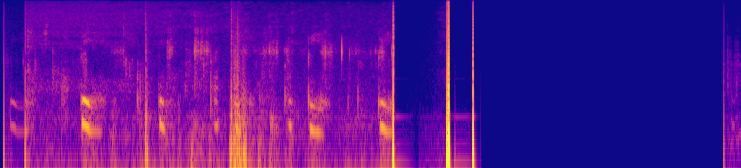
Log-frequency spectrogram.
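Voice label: "puppy", spoken word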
